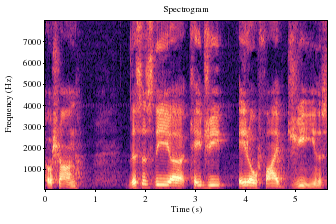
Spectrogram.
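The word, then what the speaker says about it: Wouxun: This one is the Wuxin, is how it's spelled, but it's pronounced Oshan.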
